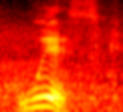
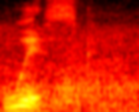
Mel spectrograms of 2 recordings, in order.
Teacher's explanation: The H is silent. Just use the W sound.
